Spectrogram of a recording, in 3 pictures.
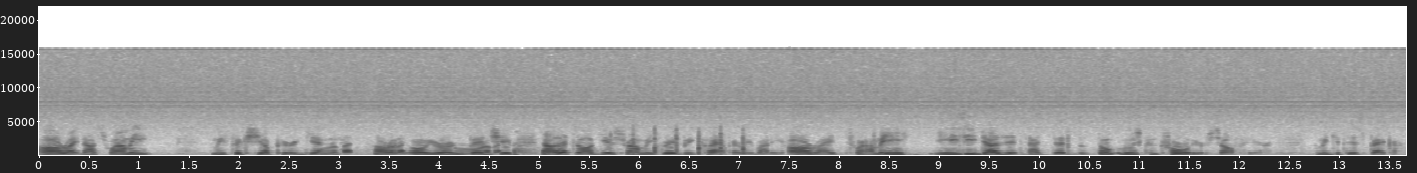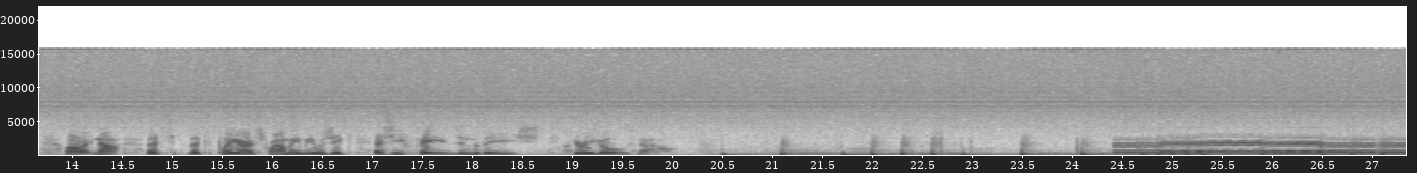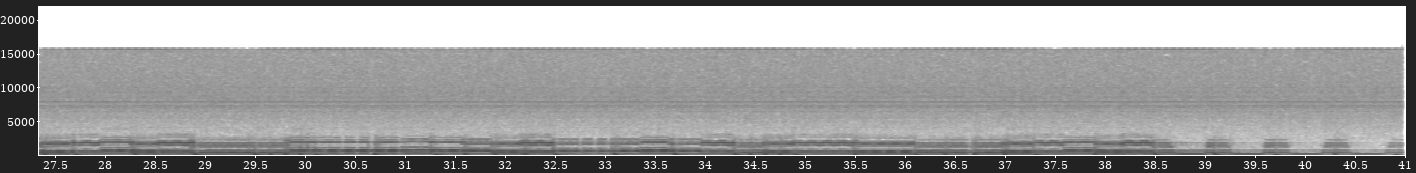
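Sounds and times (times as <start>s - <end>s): percussive beat: 5.6s - 7.4s, 20.5s - 41.0s
music melody: 20.6s - 41.0s.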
